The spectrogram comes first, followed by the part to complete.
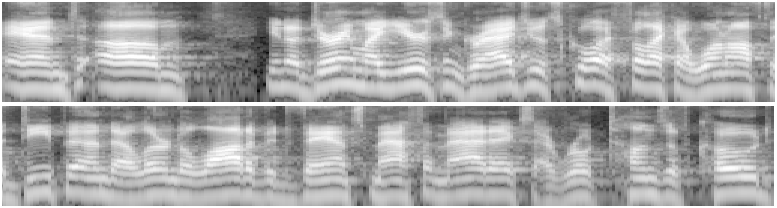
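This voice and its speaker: A man with an American accent speaks loudly and very fast in a high voice. His pitch shows ordinary variation. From US Midwest, St. Louis. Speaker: professor. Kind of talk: keynote lecture. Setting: lecture hall with audience. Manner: casual, with fillers.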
